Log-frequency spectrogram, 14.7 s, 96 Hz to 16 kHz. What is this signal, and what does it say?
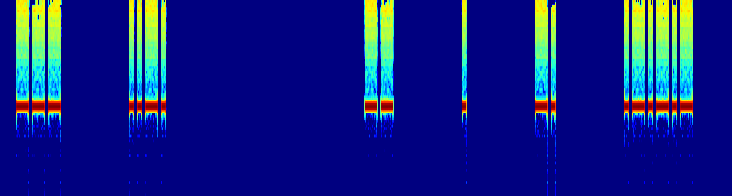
Morse code, heard as a keyed tone, about 15 wpm, spaced as for 5 wpm, 1000 Hz. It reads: OF MEN.
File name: qotdfiles / 5wpm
